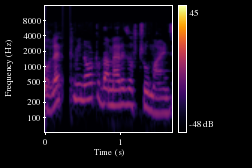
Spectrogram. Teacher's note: 10 syllables in each line and 5 feet in each line each foot contains one unstressed syllable followed by a stressed one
